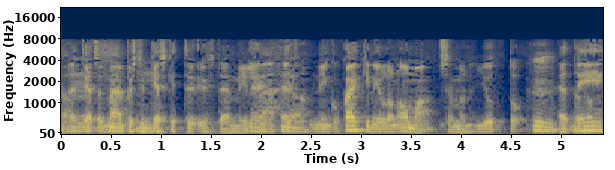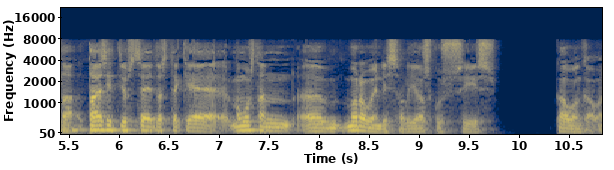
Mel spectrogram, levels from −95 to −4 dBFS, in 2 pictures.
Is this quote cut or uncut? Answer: cut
